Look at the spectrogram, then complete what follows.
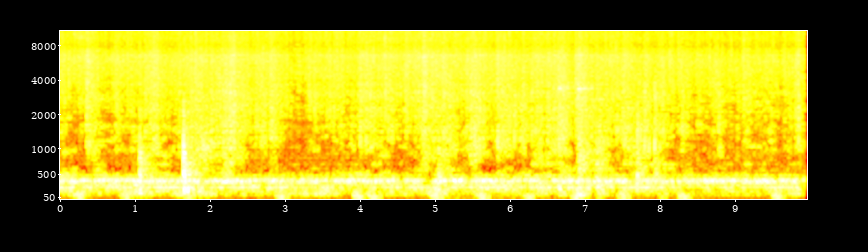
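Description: Turmeric rice vermicelli sizzling in a frying pan as it is stir-fried with two wooden spatulas. Light taps and scrapes of the spatulas on the pan come over a steady hiss, with a steady hum underneath.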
